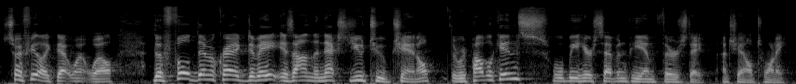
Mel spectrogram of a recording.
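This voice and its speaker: A man's voice: fairly high pitch, very animated, fairly quick. A male news anchor speaking in a conversational broadcast style. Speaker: news anchor and debate moderator.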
